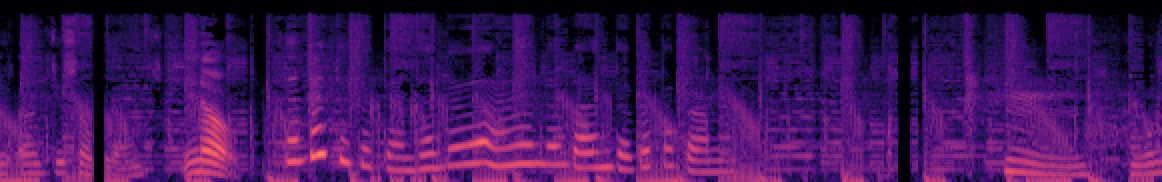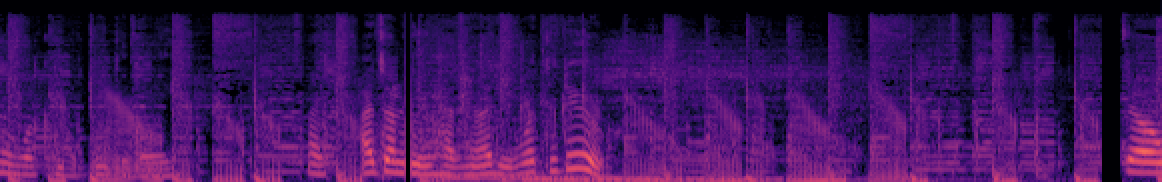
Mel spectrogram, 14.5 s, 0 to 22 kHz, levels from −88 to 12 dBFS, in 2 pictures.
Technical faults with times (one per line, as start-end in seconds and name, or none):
0.58-0.70 digital broadcast dropout
5.61-5.74 digital broadcast dropout
9.79-9.88 digital broadcast dropout
14.14-14.31 digital broadcast dropout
